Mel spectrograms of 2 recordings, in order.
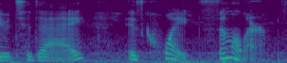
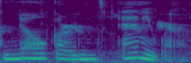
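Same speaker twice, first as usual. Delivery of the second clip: usual speaking voice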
